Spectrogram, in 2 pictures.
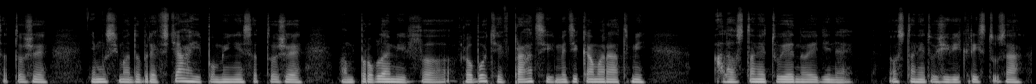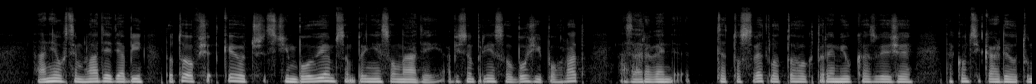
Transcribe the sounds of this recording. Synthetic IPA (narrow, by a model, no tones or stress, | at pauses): sat̪ɔʒɛɲɛmusiːmaɟ̚d̪ɔbɾɛːfscaɦipɔmiɲɪɛsat̪ɔʒɛmaːmpɾɔblɛːmivvɾɔbɔcʰɛfpɾʔaːt͡simɛd͡zikamaɾaːt̪mi | ʔalɛɔst̪aɲɛt̪ujɛd̪nɔjɛɟinɛː | ʔɔ̰st̪aɲɛt̪uʒiʋiːkɾist̪uza | naɲɛɦɔxt͡sɛmɦlaɟɛɟabit̪ɔt̪ɔɔfʃɛt̪kɛːɦɔst͡ʃiːmbɔjujɛmsɔmpɾiɲɪɛsɔlnaːɟɛja̰bisɔmpɾiɲɪɛsɔlbɔʒiːpɔɦlat̪ | azaːɾɔʋɛɲ | t̪ɔt̪ɔsʋɛt̪lɔt̪ɔɦɔkt̪ɔɾʔɛːmiukazujɛʒɛnakɔnt͡sikaʒd̪ɛːɦɔt̪u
